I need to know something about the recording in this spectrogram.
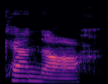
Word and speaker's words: canard: So the D is still part of the spelling, as is the S and the T. So the word is going to be pronounced canard.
